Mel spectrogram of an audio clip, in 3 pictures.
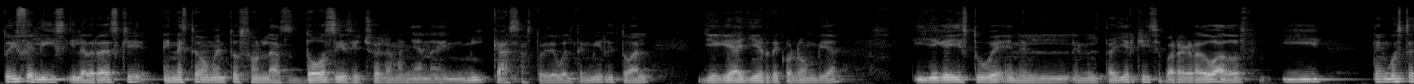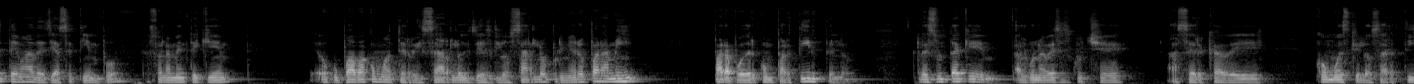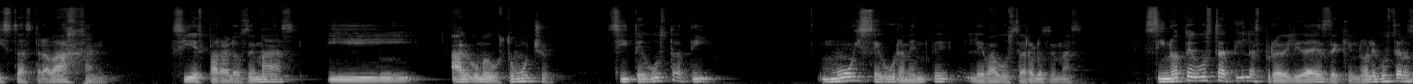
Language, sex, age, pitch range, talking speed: Spanish, male, 30-49, 100-120 Hz, 160 wpm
